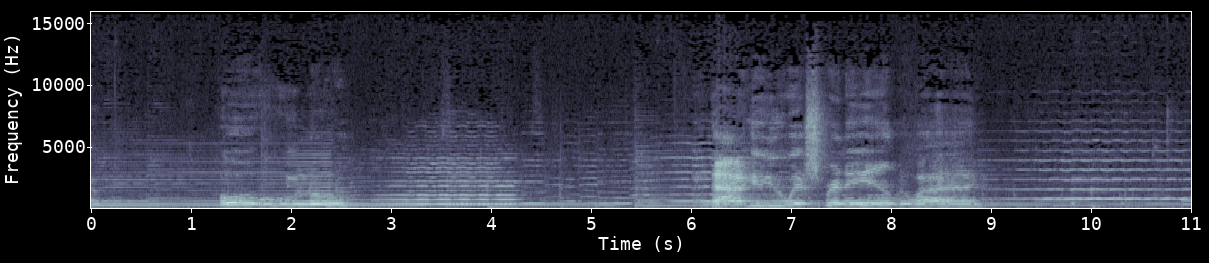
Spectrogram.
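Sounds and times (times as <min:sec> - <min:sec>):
strummed acoustic guitar: 0:00.0 - 0:11.0
violin playing held notes: 0:00.0 - 0:11.0.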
